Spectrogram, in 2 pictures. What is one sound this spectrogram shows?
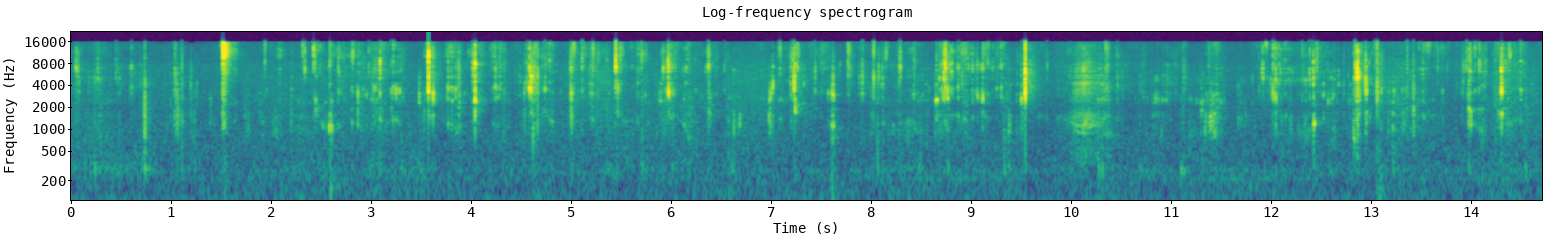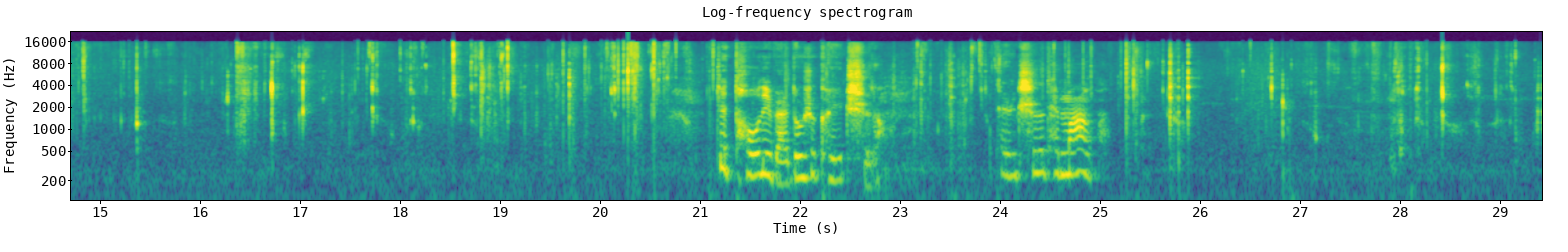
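A young woman chews and smacks on saucy food close to a microphone.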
